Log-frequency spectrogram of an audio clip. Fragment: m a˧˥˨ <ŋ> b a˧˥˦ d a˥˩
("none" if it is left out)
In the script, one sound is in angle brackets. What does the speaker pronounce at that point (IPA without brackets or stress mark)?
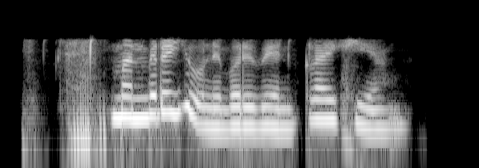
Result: n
